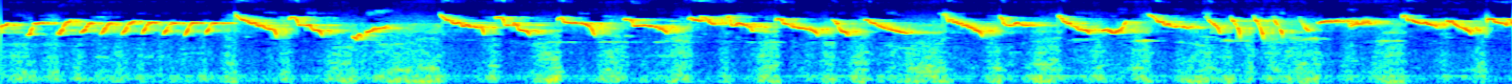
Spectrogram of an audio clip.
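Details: Oriental white-eye in lively, nonstop 'gacor' song used as a training tutor: rapid high chirps and twittering notes tumbling up and down in dense bursts, with only brief gaps between phrases.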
